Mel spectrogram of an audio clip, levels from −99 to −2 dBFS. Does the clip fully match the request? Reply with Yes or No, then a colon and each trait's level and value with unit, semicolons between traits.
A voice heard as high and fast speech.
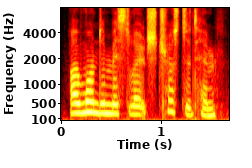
Yes: high, 235 Hz; fast, 215 wpm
